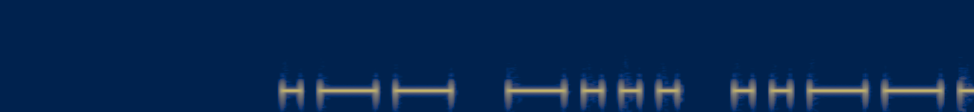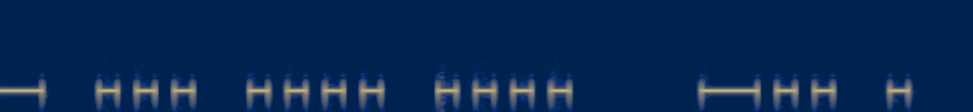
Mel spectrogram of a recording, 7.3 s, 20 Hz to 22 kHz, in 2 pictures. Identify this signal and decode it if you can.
Morse code, heard as a keyed tone, about 17 wpm, 700 Hz. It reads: WB2SHH DE
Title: USA Callsign DE Callsign - 6 Characters - 17wpm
